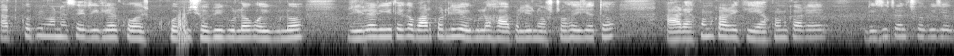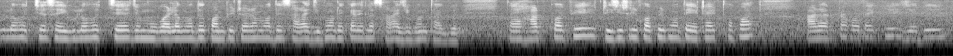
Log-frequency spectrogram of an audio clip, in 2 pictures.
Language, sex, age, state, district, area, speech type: Bengali, female, 30-45, West Bengal, Purba Bardhaman, urban, spontaneous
